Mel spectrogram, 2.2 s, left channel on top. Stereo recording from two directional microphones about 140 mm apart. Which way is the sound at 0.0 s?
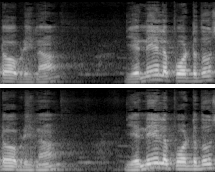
30° left (ahead or behind).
